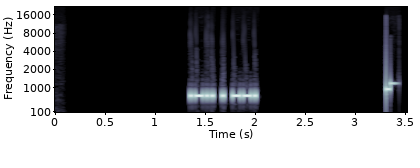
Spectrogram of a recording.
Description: Morse code, heard as a keyed tone, about 44 wpm, 700 Hz. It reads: LEG
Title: Three Letter Words - 45wpm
